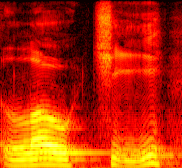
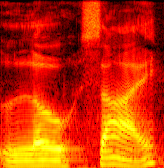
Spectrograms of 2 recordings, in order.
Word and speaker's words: loci: to be talking about genius low chi uh as opposed to low psi because i thought the ci was a hard c and therefore uh it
